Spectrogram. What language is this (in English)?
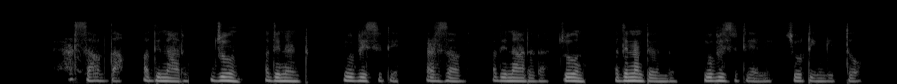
Kannada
